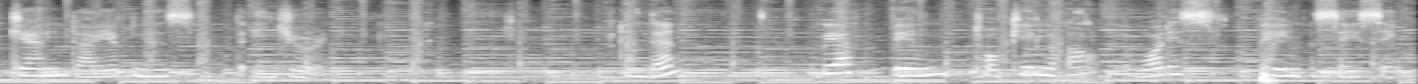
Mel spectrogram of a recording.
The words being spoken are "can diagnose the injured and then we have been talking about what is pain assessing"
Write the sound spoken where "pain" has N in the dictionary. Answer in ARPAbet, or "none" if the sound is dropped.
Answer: N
